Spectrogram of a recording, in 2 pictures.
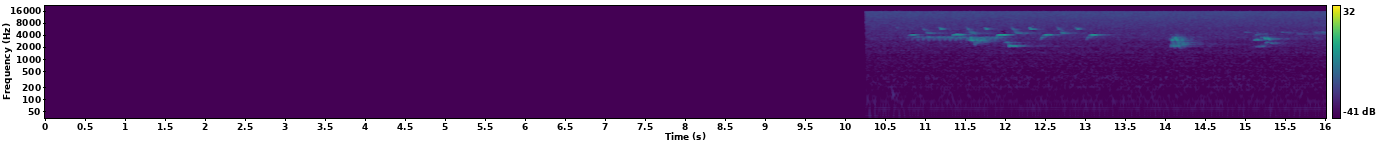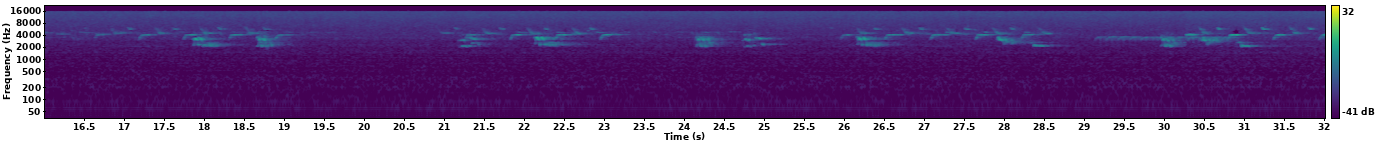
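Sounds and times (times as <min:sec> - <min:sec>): low background hiss: 0:10.3 - 0:32.0
small birds chirping: 0:10.3 - 0:32.0.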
